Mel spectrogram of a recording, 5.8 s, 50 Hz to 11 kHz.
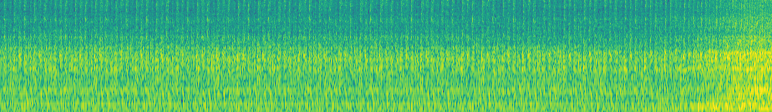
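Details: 2015 Opel Astra H Z16XEP petrol engine at idle: sharp, even valvetrain-type ticking near four per second; stops when cylinders 3 and 4 are cut, tappets replaced and injectors ruled out, non-original camshafts suspected; cause not pinned down.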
